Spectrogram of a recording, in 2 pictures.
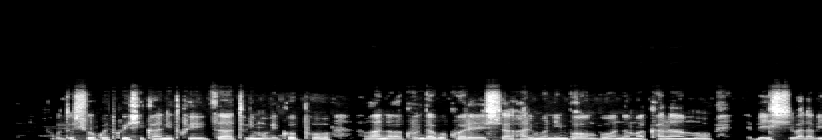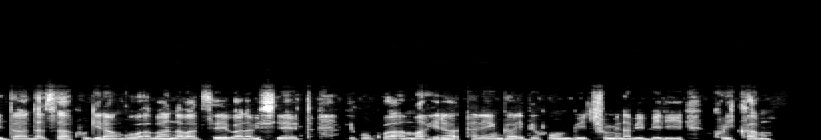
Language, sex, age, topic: Rundi, male, 25-35, education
